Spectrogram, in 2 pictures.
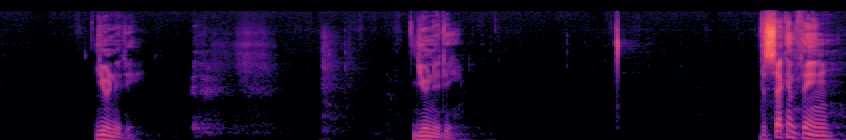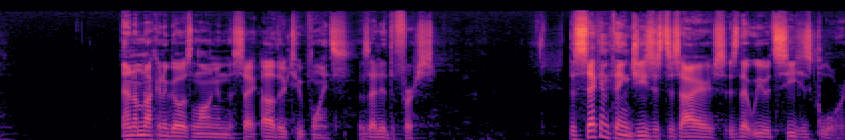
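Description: A young man speaks calmly into a microphone, heard through loudspeakers with pauses.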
